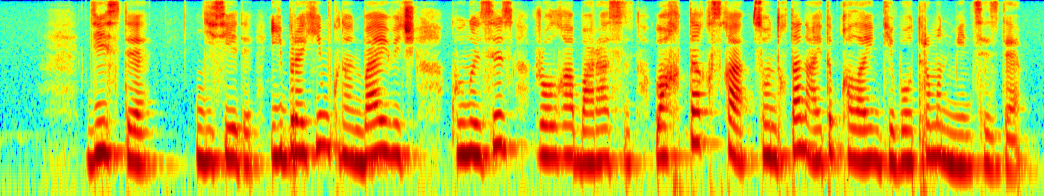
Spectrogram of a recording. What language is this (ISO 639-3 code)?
kaz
